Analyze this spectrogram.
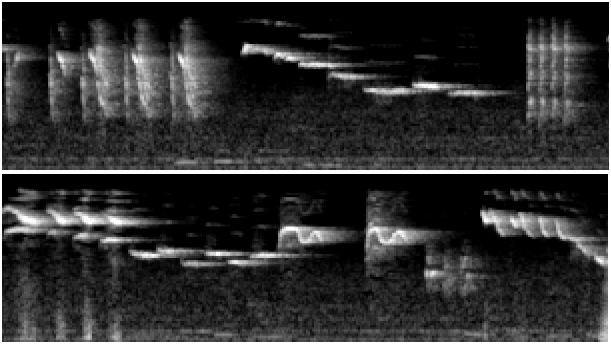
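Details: Brown-chested jungle flycatcher singing continuously at night, provoking rival birds: buzzy rattles, long descending whistled slurs and high trills in a lively, varied stream.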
